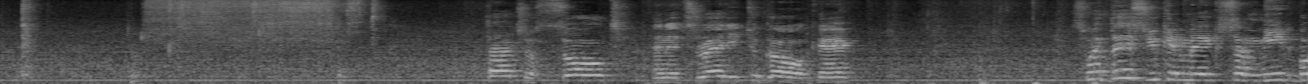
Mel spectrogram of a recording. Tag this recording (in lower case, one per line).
speech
